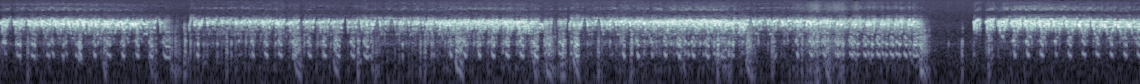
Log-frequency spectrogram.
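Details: Stork chicks calling in a steady, loud, high-pitched rasping chorus of rapid repeated notes, broken by two short gaps, near one and seven seconds.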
